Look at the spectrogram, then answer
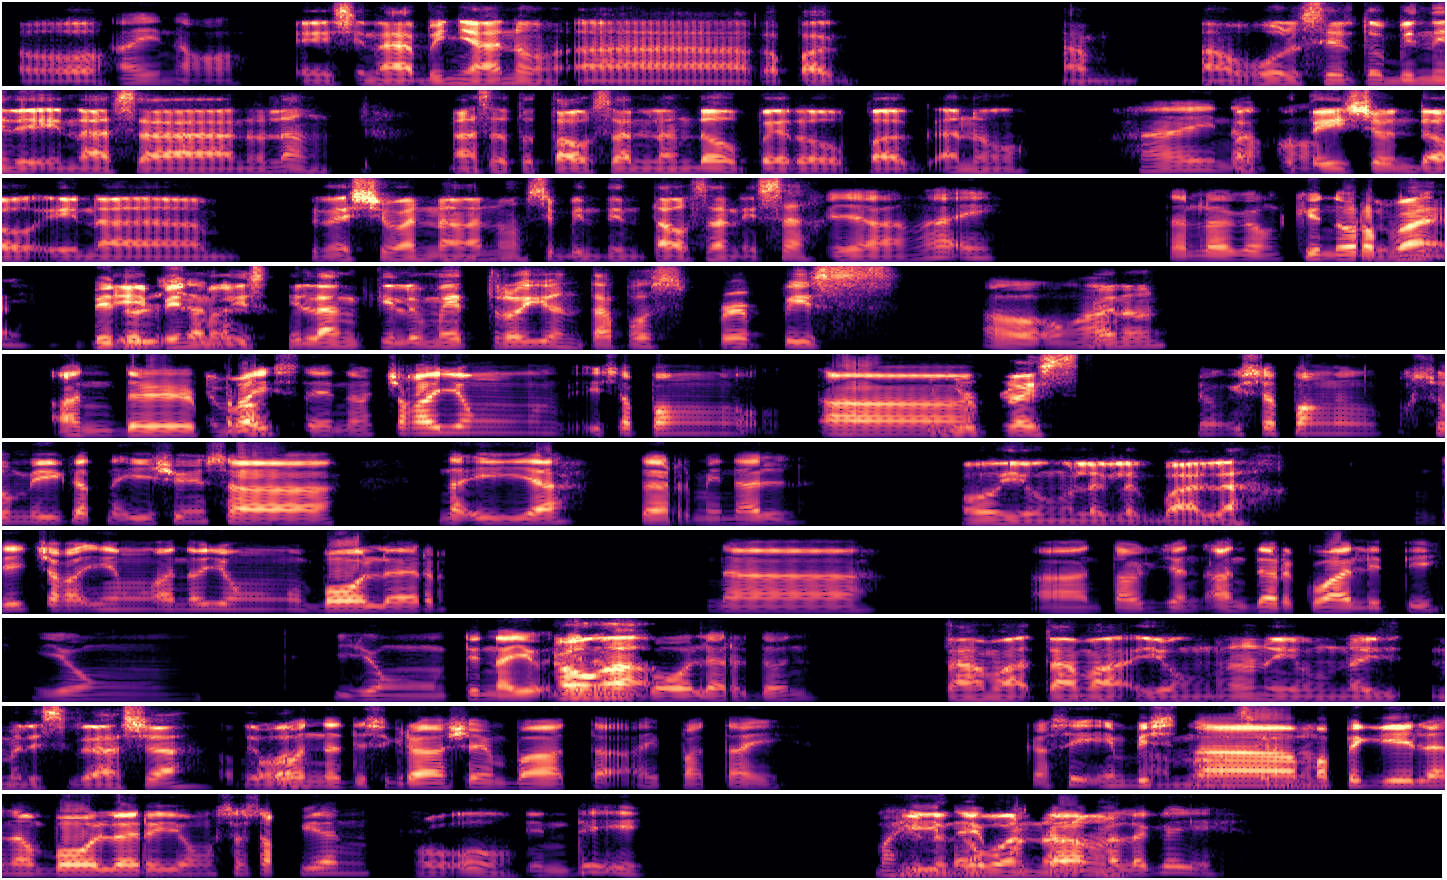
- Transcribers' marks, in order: tapping
- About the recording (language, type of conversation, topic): Filipino, unstructured, Ano ang papel ng midya sa pagsubaybay sa pamahalaan?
